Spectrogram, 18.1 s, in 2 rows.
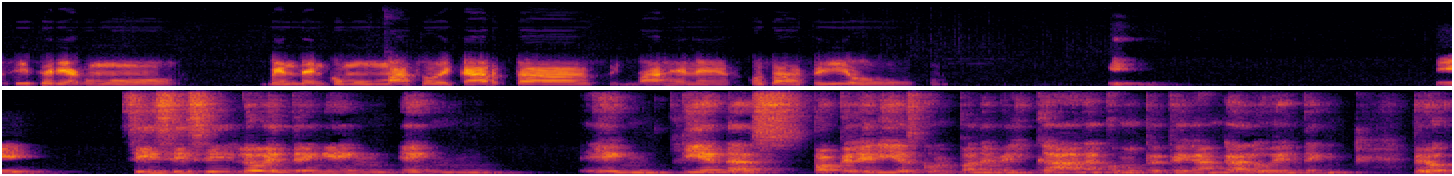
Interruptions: none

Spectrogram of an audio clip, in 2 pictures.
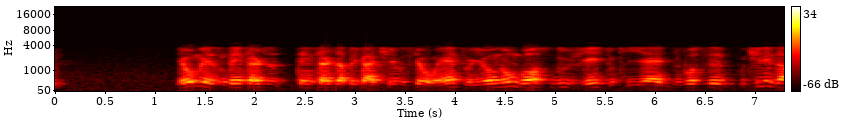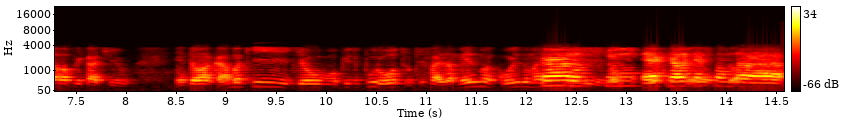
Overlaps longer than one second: present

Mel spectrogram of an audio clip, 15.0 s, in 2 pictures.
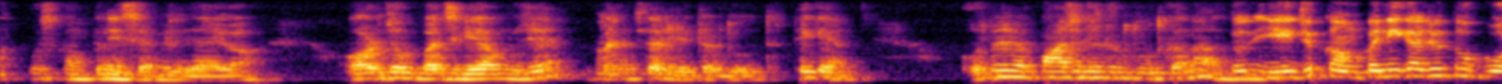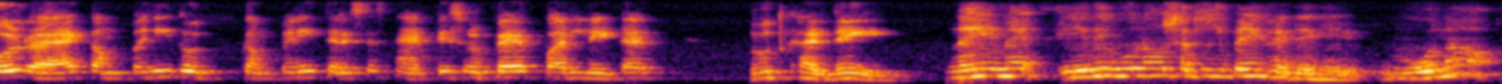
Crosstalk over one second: none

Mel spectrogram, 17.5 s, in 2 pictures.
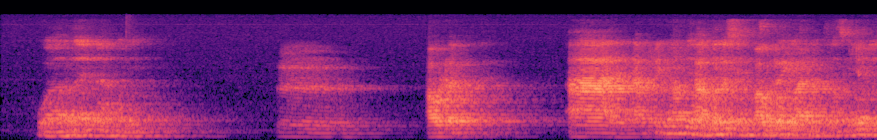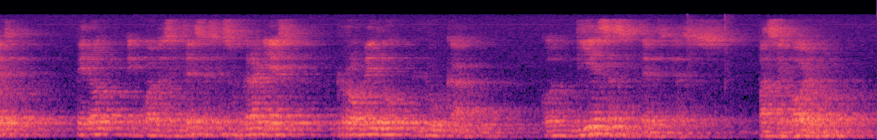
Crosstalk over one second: present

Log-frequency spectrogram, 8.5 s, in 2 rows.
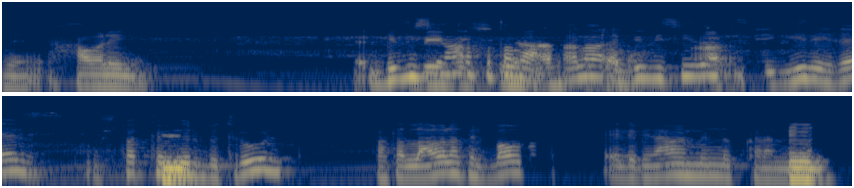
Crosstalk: present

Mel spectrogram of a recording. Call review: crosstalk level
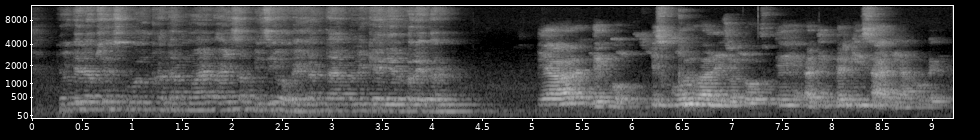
none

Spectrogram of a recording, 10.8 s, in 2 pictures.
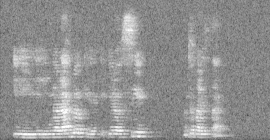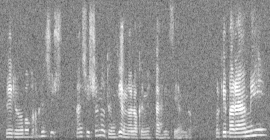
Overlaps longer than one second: none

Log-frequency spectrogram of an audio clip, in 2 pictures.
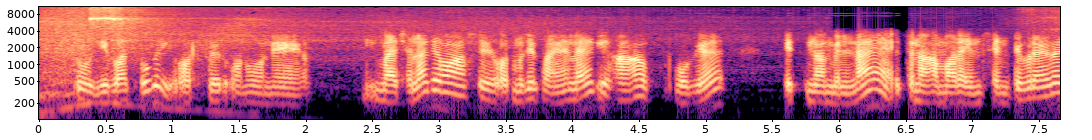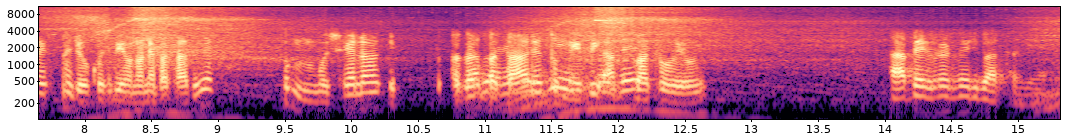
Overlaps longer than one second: present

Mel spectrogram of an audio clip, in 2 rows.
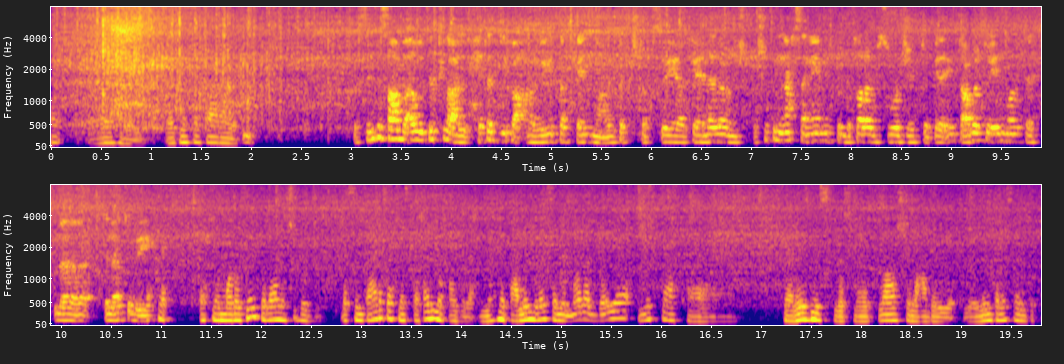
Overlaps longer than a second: none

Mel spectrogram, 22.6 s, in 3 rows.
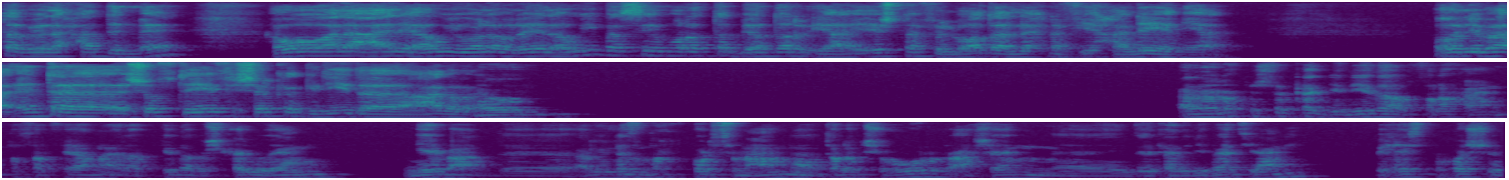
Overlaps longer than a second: none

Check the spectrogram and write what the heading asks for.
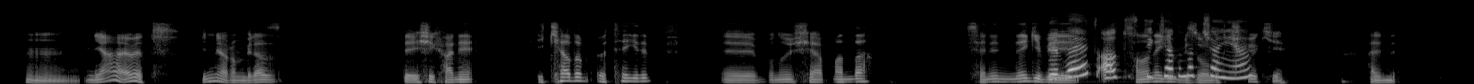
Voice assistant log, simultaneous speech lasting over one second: present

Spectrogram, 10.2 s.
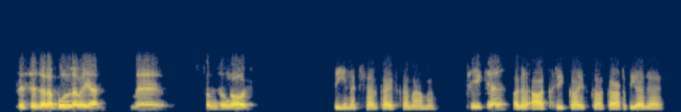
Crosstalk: none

